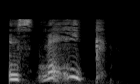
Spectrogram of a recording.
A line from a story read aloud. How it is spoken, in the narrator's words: whispered Poloko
